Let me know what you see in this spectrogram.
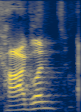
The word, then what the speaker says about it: Coughlin: I should mention too, it's pronounced Coughlin. Everyone says Coughlin.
